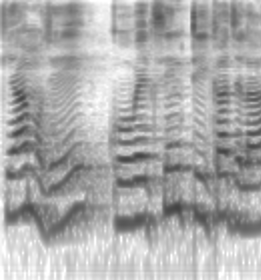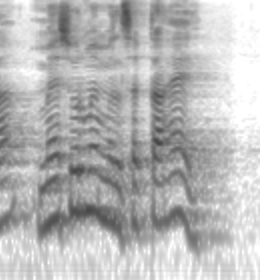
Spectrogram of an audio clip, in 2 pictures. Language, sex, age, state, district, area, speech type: Hindi, male, 45-60, Rajasthan, Karauli, rural, read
